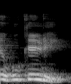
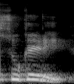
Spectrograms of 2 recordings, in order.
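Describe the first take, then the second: First: The word begins with an h sound. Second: The word begins with an s sound. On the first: This is the Samvedi dialect form. "वो बोलेंगे हुकेड़ी" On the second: This is the standard Marathi form. "Marathi"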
